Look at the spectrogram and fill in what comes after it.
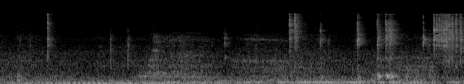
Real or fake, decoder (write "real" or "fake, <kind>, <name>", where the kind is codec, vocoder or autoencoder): fake, vocoder, BigVGAN v2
